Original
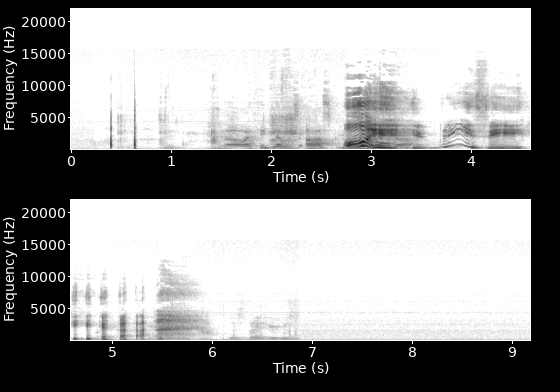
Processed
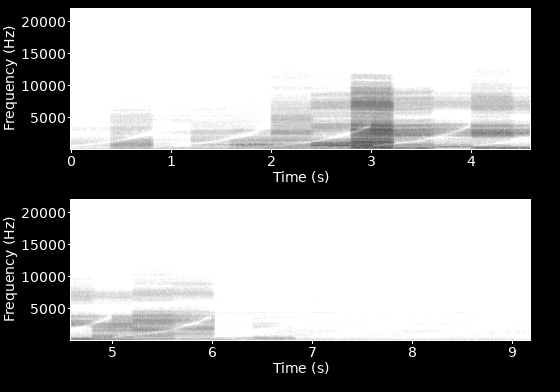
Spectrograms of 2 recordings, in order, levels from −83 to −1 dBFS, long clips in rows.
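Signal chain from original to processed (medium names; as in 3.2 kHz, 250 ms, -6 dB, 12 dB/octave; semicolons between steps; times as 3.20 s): spectrogram pixelated in time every 400 ms; LFO notch saw up 1 Hz 580–3800 Hz; chorus 1 Hz, delay 19.5 ms, depth 7.6 ms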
